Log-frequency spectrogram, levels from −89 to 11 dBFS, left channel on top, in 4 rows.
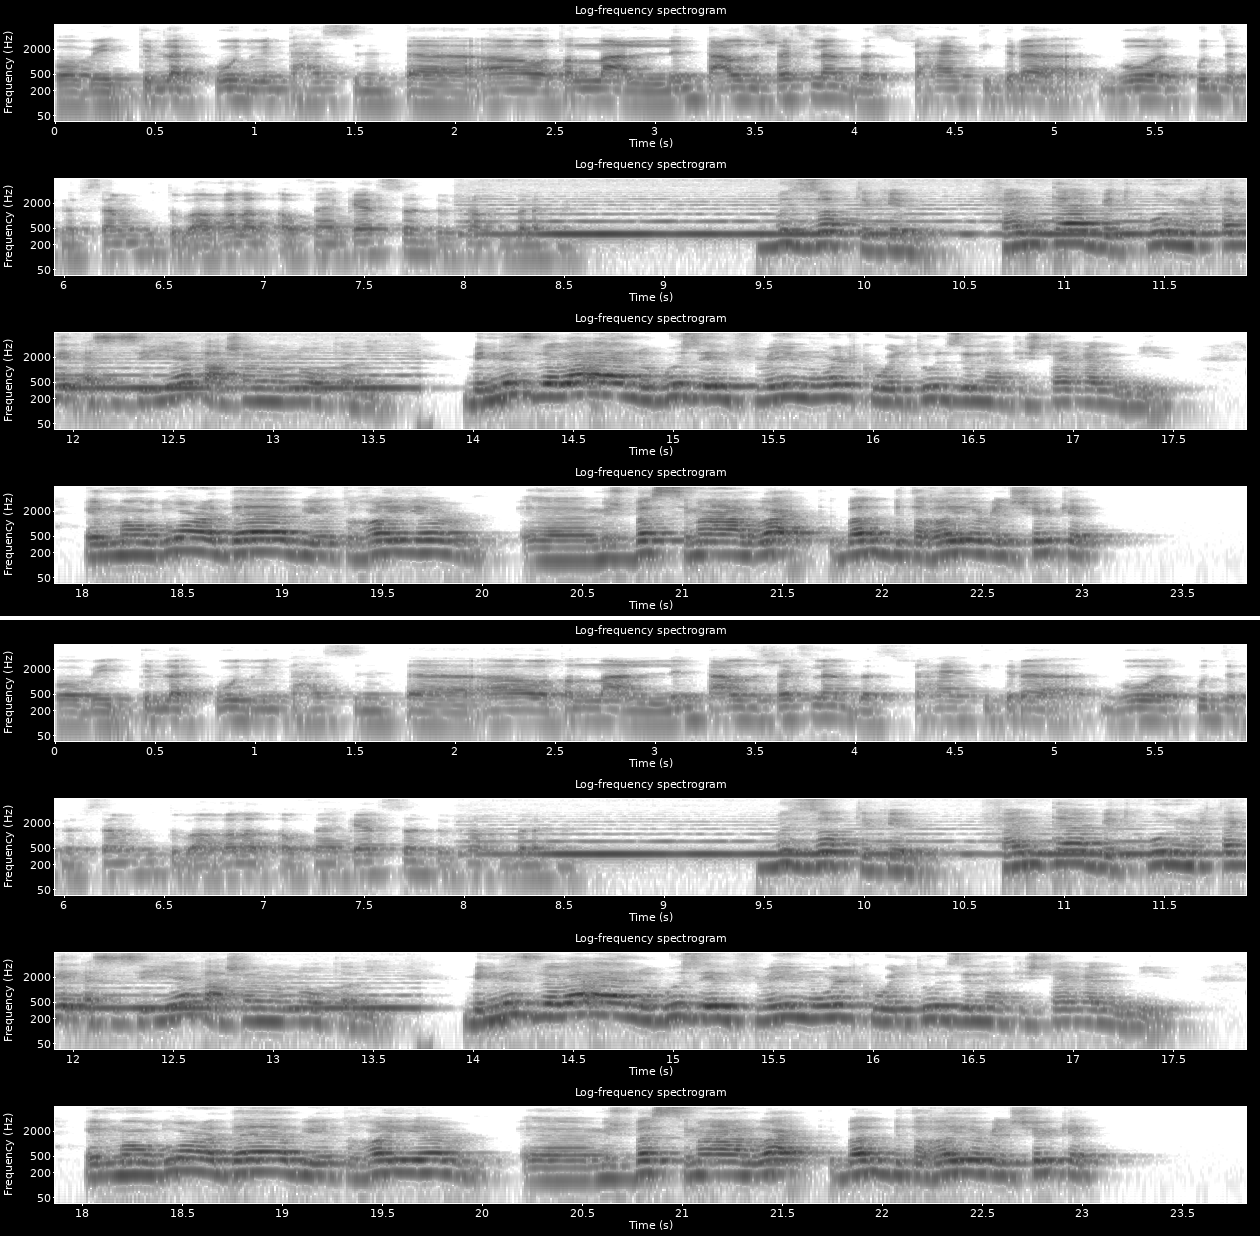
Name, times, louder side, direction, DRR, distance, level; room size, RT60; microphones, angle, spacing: voice 1, 0.0-8.6, left 2 dB, 70° left, 1.2 m, -35 dB
sound 1, 8.0-13.7, left 1 dB, 30° left, 0.3 m, -29 dB
voice 2, 9.5-13.6 13.9-17.5 18.0-23.0, left 1 dB, 10° left, 1.2 m, -25 dB
8.6 x 5.3 x 2.2 m
head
